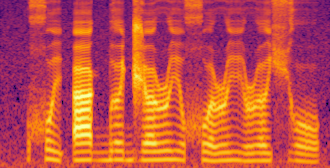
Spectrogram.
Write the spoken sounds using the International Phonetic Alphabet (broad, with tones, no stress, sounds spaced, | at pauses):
χʷ i˥˧ ʔ aː˥ ɡ͡b əː˥ d͡ʒ œ˥ ɹ i˥˧ χʷ ə˥˧ ɹ i˥˧ ɹ əː˥ ç o˥˧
